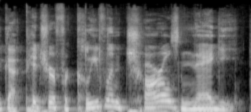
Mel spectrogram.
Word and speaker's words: Nagy: There was a woman in the league whose last name was Nagy, but she pronounced it Naj. And it just screwed me up because I've known Charles Nagy.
